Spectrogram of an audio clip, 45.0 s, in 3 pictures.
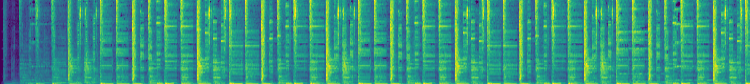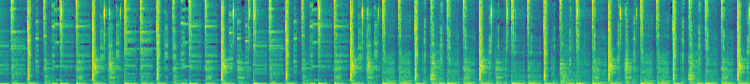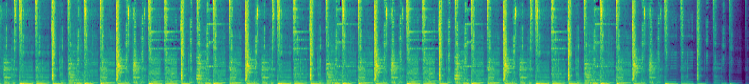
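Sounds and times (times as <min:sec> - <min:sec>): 
instrumental dub music: 0:00.0 - 0:44.9.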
